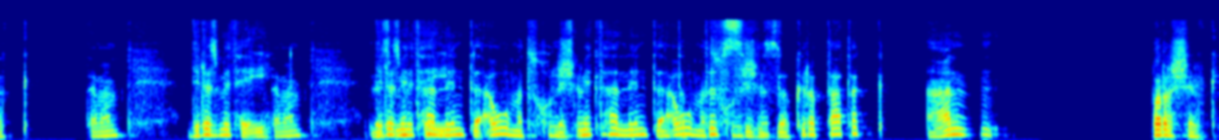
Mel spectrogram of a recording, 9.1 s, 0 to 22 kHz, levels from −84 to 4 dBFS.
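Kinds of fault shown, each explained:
Doubled audio track: from 2.04 s to 5.86 s a second, full-band copy of the speech runs about one and a half seconds behind the original and at roughly the same level. The likely cause is a second capture through a slower path, or an edit holding two misaligned copies. Unlike an echo or reverb, the copy has no decay, no room colour and no fading repeats. It starts and stops abruptly at those two points.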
